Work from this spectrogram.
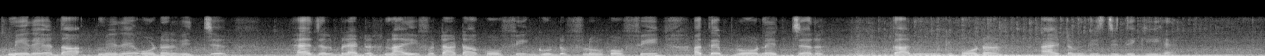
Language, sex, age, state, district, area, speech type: Punjabi, female, 30-45, Punjab, Pathankot, urban, read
